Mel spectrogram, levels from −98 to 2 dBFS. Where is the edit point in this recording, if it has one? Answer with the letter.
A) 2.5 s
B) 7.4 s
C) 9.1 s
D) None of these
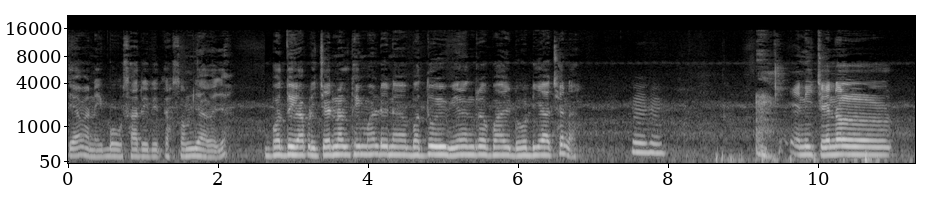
A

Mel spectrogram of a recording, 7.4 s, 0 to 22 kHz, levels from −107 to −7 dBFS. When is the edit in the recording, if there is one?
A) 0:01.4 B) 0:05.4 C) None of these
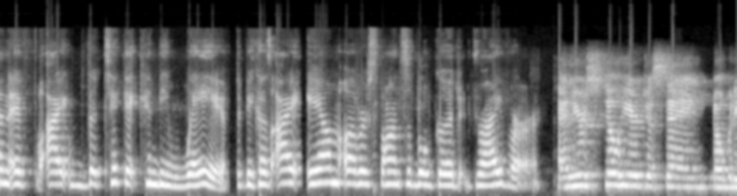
B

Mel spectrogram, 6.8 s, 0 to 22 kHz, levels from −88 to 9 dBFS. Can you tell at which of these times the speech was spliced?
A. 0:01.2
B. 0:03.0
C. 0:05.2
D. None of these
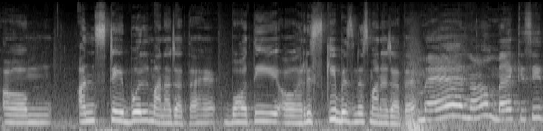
C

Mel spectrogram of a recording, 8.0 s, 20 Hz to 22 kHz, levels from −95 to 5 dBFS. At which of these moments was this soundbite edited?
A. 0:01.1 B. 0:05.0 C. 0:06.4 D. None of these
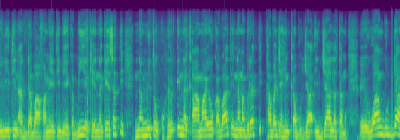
D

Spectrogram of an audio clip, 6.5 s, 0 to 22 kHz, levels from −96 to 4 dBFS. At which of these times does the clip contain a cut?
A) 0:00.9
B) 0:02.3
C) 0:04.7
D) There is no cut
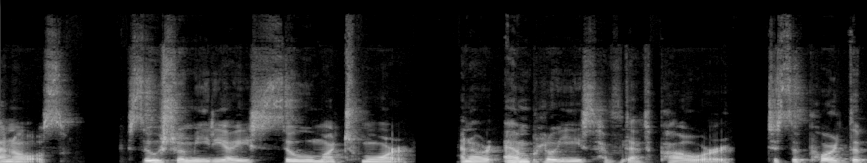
C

